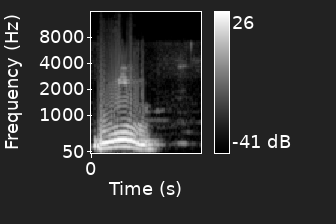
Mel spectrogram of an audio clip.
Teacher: karena ketika kita sebut mim maka mau tidak mau akan keluar di hidung juga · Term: syafatain sekaligus haisun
